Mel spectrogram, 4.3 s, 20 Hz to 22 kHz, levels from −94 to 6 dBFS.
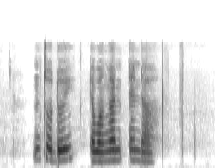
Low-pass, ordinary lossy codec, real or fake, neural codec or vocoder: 19.8 kHz; AAC, 24 kbps; real; none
